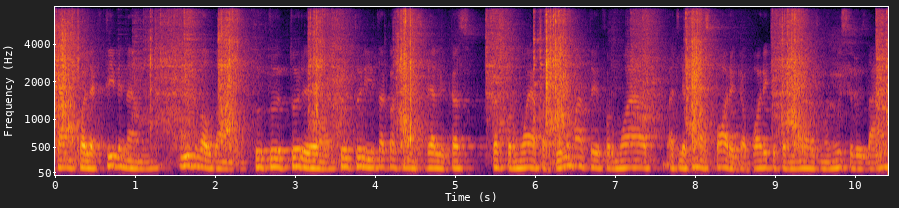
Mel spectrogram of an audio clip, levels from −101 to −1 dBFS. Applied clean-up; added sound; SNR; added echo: none; Tools; 4 dB; reverberation time 0.7 s.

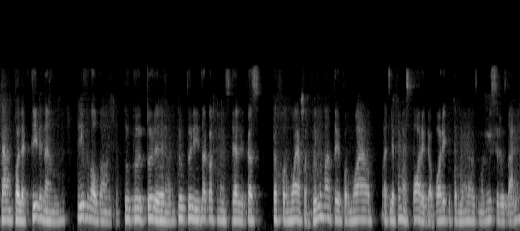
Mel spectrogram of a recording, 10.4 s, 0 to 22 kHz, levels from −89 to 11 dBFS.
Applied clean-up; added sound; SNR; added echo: neural mask model DeepFilterNet 3.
